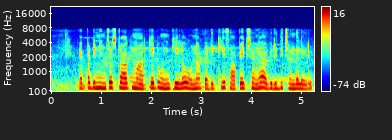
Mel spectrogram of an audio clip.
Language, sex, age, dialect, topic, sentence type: Telugu, female, 25-30, Central/Coastal, banking, statement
